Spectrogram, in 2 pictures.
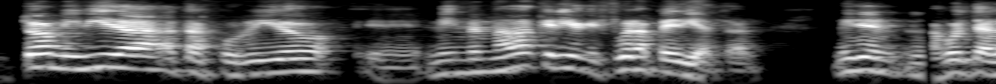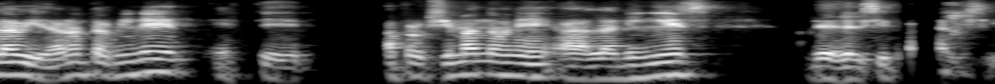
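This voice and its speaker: This man's voice sits fairly high and his intonation is lively. His pace is moderate. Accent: Rioplatense. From Argentina, Buenos Aires area (Morón). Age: 60s. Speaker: psychiatrist and psychoanalyst. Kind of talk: panel talk. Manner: hesitant, many fillers.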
